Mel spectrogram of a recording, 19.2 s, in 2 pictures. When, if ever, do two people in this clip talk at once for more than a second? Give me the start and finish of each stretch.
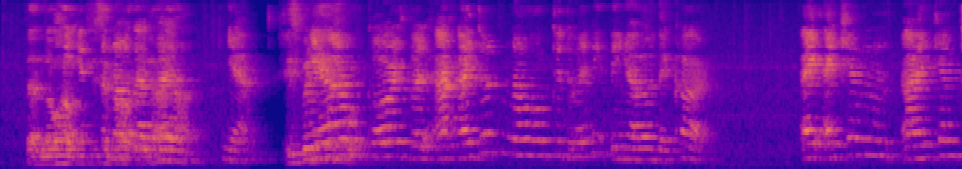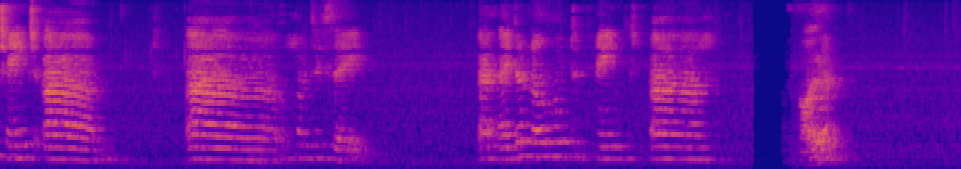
0.6-1.8

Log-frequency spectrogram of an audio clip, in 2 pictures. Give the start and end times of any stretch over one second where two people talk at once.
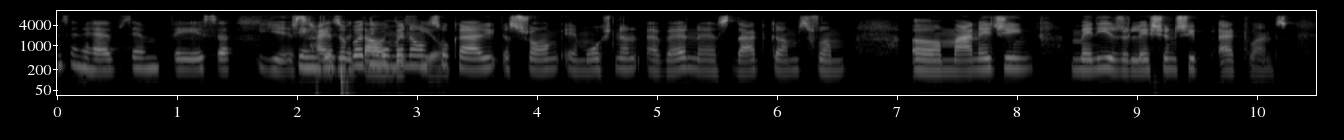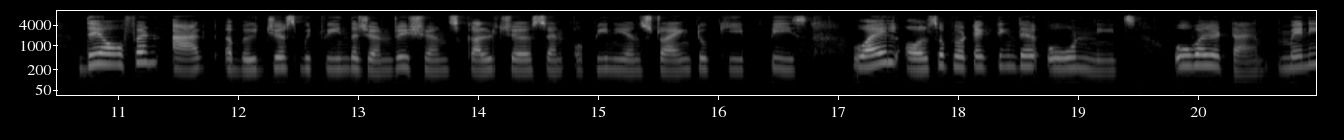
1.9-3.3

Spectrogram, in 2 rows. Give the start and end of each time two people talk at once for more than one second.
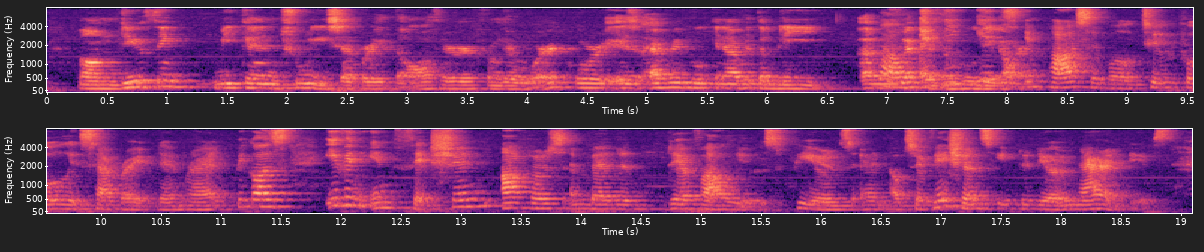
6.9-8.2

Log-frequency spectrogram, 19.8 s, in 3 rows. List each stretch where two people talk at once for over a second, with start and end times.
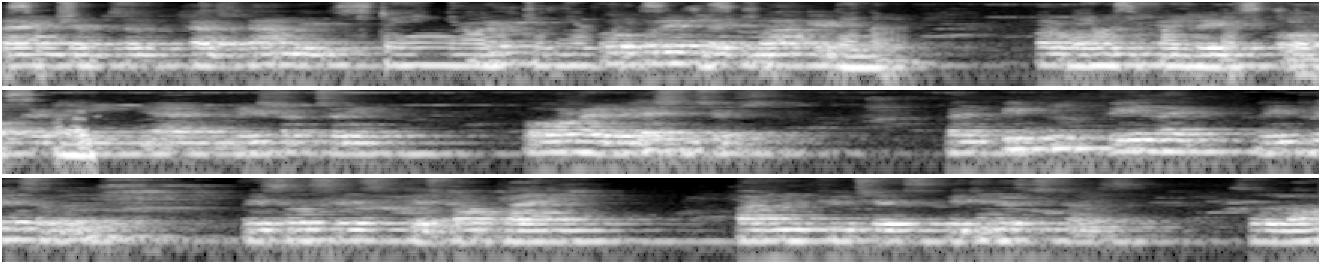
3.0-4.2, 5.3-7.1

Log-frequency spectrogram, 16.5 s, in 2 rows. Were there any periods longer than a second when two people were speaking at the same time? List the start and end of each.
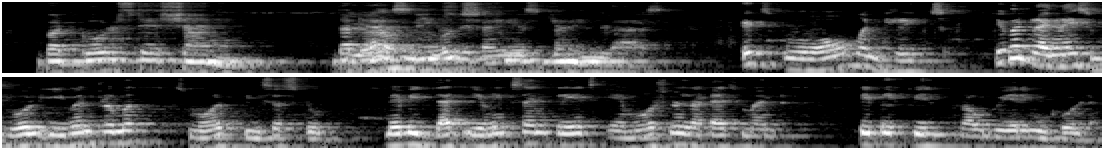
2.6-4.5

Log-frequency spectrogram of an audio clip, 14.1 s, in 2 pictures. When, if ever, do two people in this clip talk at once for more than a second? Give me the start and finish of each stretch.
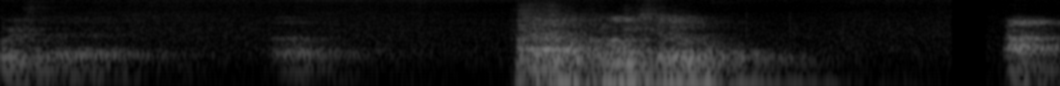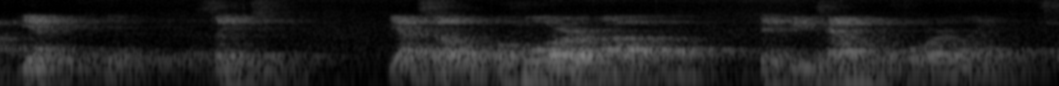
3.5-4.7

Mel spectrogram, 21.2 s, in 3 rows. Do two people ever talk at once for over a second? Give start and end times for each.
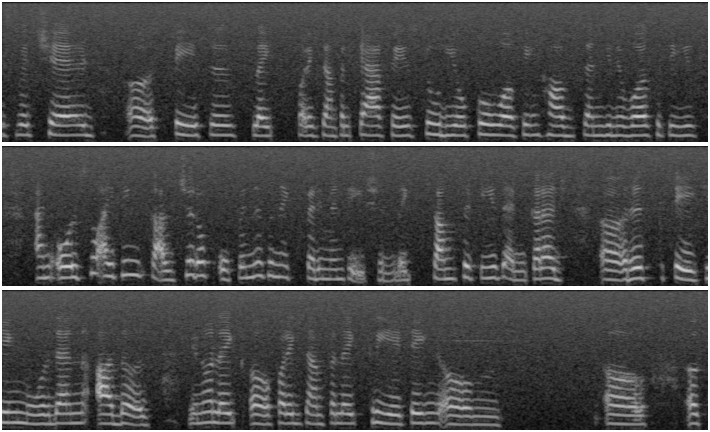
none

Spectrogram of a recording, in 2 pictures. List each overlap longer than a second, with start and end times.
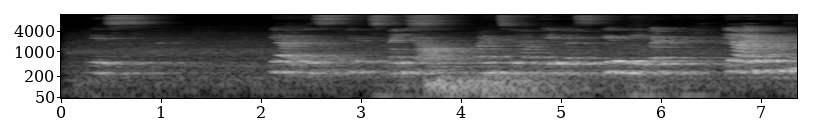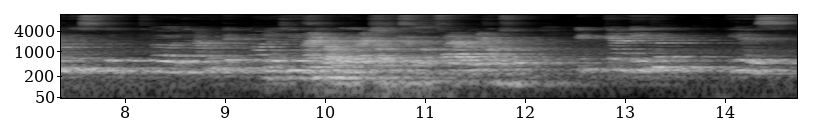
9.3-11.8

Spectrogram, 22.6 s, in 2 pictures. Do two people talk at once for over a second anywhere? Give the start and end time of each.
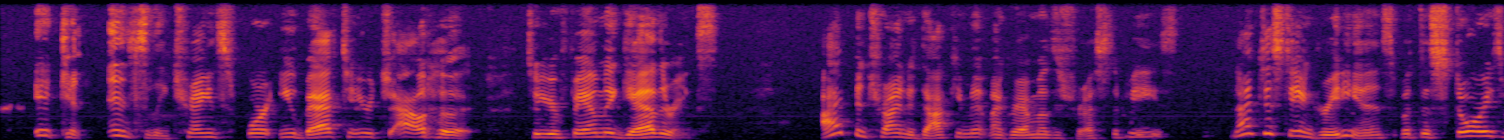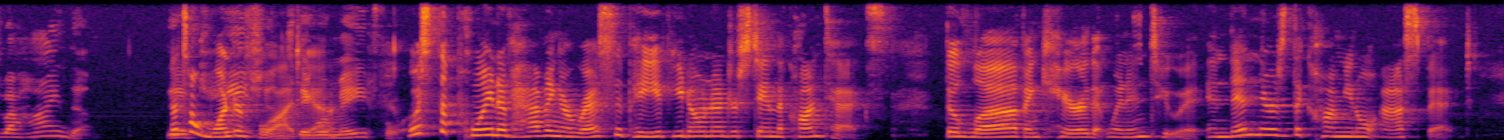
12.6-13.8

